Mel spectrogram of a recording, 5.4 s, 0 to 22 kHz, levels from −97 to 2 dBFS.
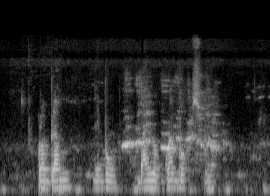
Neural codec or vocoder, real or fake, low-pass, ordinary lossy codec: none; real; 10.8 kHz; Opus, 32 kbps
